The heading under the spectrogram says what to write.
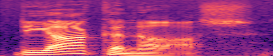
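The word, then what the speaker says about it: diakonos (διάκονος): The word deacon, diakonos, sounds like deacon, because basically when we say the English word deacon, we're pronouncing the Greek word diakonos.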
